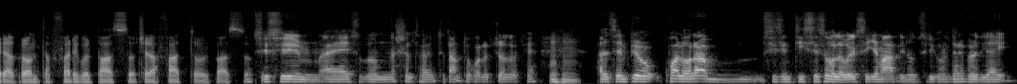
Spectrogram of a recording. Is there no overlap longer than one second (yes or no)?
yes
